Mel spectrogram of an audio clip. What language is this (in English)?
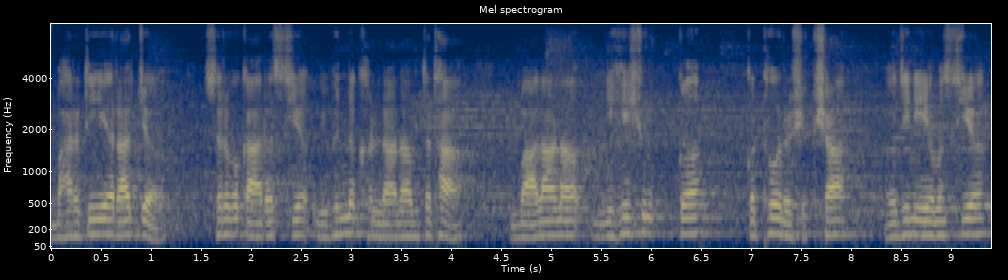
Sanskrit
